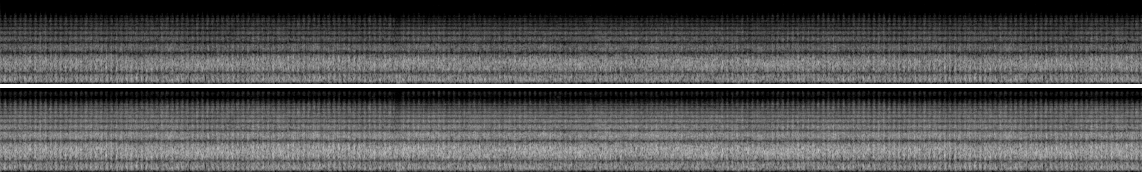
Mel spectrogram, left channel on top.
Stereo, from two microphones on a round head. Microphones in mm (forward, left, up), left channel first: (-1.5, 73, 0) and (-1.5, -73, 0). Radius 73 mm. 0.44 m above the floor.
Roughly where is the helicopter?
Right.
